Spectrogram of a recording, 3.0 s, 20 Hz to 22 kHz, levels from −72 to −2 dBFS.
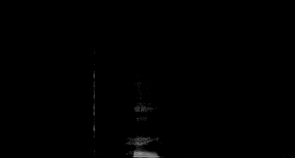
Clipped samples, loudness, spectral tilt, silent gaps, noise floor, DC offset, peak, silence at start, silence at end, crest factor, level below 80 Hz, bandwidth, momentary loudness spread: under 0.1%; -38 LUFS; -5 dB/octave; none; -75 dBFS; under 0.1%; -22 dBFS; 1.25 s; 1.35 s; 22 dB; -88 dBFS; 16.5 kHz; 20 LU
